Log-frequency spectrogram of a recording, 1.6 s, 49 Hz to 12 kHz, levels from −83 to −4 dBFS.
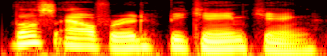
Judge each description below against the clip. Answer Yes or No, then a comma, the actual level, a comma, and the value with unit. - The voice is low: Yes, low, 115 Hz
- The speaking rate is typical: Yes, average, 145 wpm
